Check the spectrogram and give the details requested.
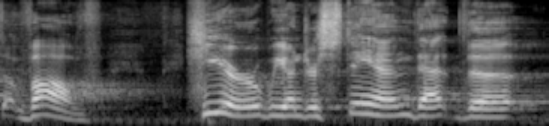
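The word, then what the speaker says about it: ו: Tonight we're looking at the sixth Hebrew letter tonight, pronounced Vav.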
